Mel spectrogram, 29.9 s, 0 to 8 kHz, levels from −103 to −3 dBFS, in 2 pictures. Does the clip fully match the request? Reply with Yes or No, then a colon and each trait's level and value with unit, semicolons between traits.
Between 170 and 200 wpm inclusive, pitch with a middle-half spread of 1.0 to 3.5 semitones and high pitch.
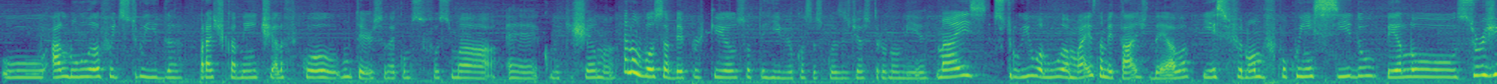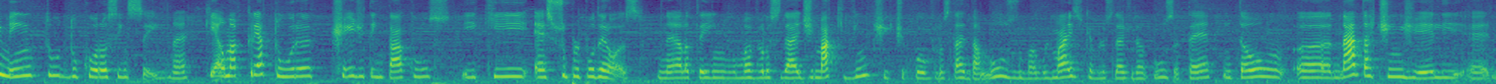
Yes: average, 180 wpm; average, 3.1 semitones; high, 245 Hz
